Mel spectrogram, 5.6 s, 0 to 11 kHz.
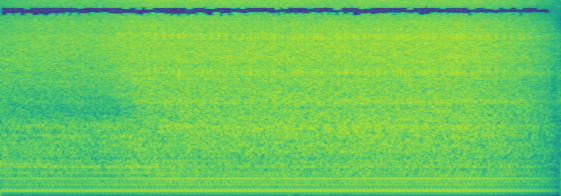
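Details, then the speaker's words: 2019 Troy-Bilt TB110 mower, 150cc Briggs & Stratton, previously hydrolocked from overfilled oil, run about 20 minutes to expel the leftover oil; steady, even governed drone, no misses or knocks; running smoothly, normal. "this one it was hydrolocked I had I just ran it for like 20 minutes and it kicked out all that oil that was left"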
